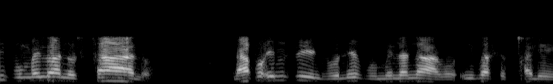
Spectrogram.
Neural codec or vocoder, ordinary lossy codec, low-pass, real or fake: none; none; 3.6 kHz; real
